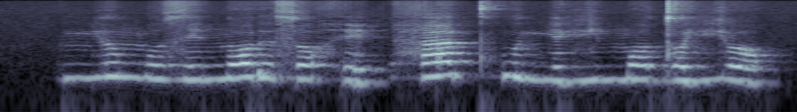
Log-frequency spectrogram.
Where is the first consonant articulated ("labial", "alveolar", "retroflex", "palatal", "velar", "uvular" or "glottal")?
labial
